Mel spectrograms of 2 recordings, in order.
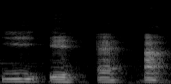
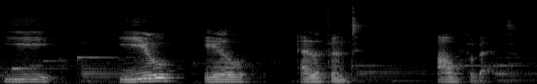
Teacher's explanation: the smiling vowels. Your tongue's pushed forward. E I E A. You just get lower. Eel ill. Elephant.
